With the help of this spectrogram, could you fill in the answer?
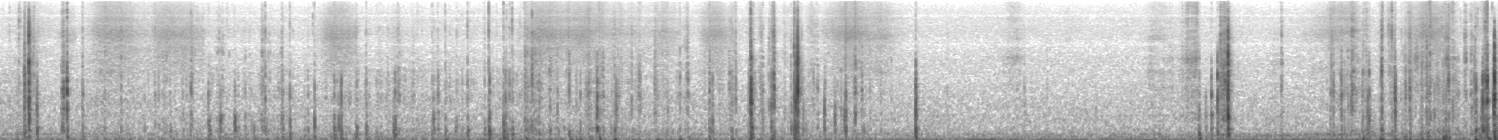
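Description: A small, flat, pomegranate-print sheet mask packet made of crinkly foil/plastic laminate, full with the mask inside, is held in both hands and tapped and squished with short fingernails and fingertips. Quiet, sharp clicking taps and soft crinkles come in scattered bursts over a faint low hum that grows slightly louder in the second half.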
